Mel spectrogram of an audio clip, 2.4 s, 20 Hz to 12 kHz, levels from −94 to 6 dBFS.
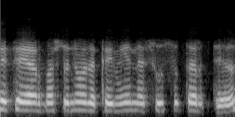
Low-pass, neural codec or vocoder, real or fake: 7.2 kHz; codec, 16 kHz, 2 kbps, FunCodec, trained on Chinese and English, 25 frames a second; fake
